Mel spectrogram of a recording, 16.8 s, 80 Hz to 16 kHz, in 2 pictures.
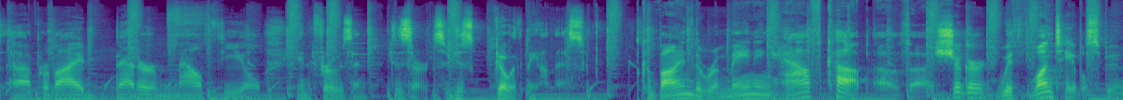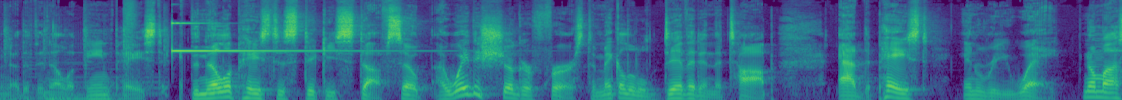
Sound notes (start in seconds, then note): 9.7 bell Ring SFX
